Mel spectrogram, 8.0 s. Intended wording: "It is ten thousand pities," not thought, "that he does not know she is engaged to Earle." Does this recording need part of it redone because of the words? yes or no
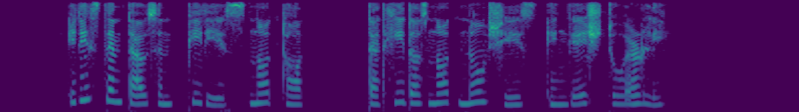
no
